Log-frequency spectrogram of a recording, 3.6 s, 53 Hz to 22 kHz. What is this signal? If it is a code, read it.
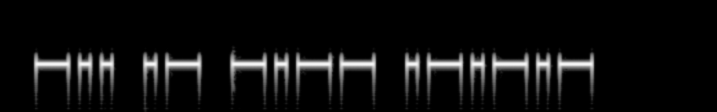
Morse code, heard as a keyed tone, about 22 wpm, 700 Hz. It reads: DAY.
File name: Difficult Sentences with Hints - 22wpm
